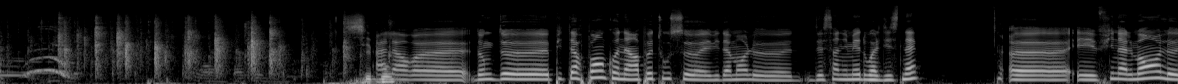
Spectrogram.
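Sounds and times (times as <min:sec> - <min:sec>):
audience applause: 0:00.0 - 0:03.8
speech: 0:03.6 - 0:09.3, 0:10.0 - 0:11.7.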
